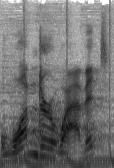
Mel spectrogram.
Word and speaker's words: Wonder Wabbit: The Crash was first introduced in Captain Carrot and His Amazing Zoo Crew number 14, which also features superheroes like Wonder Wabbit, that's actually how it's said, Aquaduck, Batmouse, and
